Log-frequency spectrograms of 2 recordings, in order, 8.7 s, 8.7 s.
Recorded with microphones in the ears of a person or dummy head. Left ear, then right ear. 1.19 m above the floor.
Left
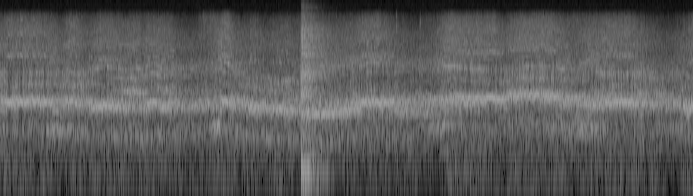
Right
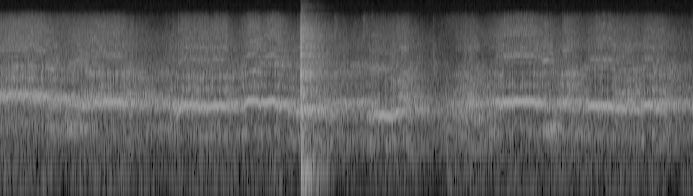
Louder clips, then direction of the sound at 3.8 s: Right 3 dB; 45° right (ahead or behind).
